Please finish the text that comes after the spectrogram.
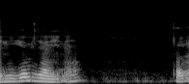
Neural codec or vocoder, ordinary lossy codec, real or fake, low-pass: vocoder, 22.05 kHz, 80 mel bands, HiFi-GAN; none; fake; 7.2 kHz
